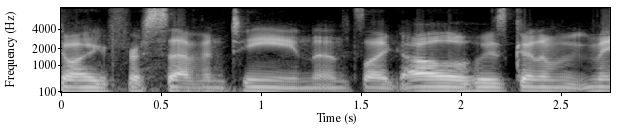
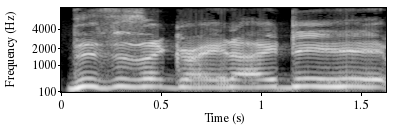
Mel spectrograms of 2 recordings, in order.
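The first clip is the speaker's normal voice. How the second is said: loud, high mocking shout; mock enthusiasm; 11 semitones higher, 5 dB louder than usual. Teasing his friend, a loud high mock-excited shout. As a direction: shout it like a fanboy sold on the idea.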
